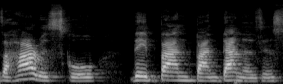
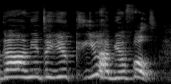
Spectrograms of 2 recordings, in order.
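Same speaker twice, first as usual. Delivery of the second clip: laughing self-scold; 7 semitones higher than usual. Retold or imitated. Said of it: "I said to myself".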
